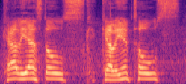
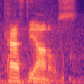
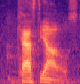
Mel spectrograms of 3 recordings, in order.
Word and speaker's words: Castellanos: run of the Season I'm sorry I can't I just butchered the dude last name okay wait a minute all right I just got word from our production crew it's castianos my bad Castellanos so we're gonna jump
